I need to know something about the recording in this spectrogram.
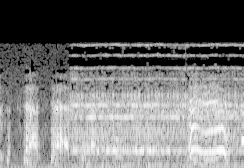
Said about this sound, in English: oh, let it ring. Let it go on ringing. It's a trick of some kind. I won't answer it. I won't answer it. I won't. Even if it goes on ringing all night, I won't answer it.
